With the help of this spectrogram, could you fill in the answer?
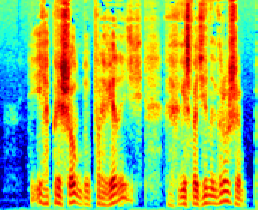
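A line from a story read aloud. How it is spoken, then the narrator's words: Bleating. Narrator (Russian): проблеял мокрец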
